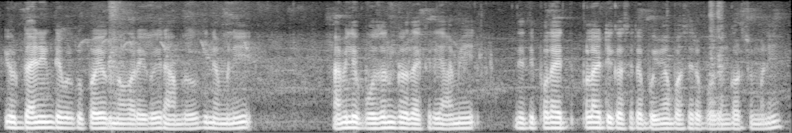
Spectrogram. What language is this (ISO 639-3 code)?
nep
